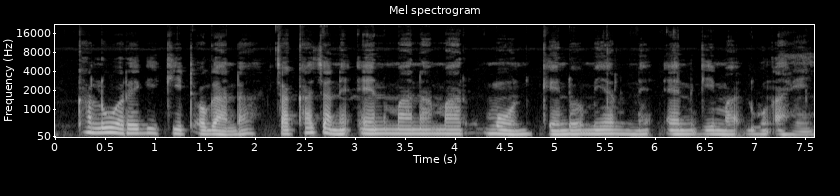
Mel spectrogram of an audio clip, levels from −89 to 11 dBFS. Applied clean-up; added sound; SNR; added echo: none; none; none; none.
